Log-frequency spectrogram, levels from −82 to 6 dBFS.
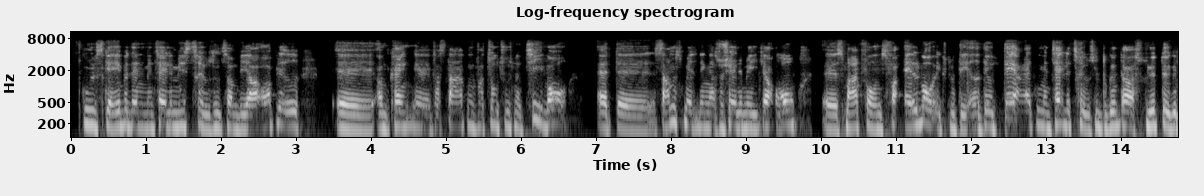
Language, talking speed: Danish, 160 wpm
